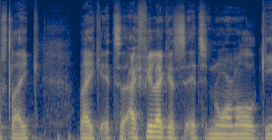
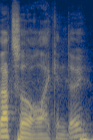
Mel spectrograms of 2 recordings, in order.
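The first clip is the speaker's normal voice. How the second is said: usual speaking voice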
